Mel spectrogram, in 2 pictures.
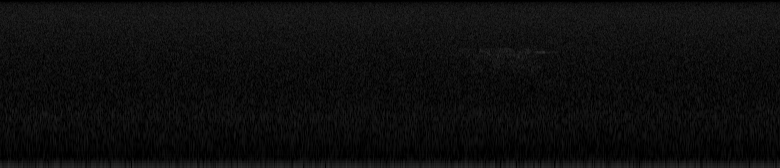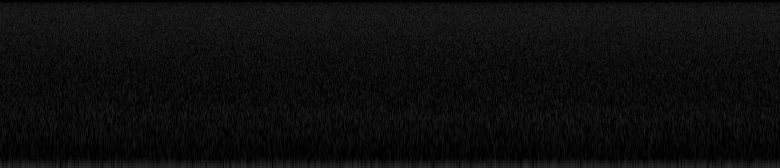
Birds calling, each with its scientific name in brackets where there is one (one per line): MacGillivray's Warbler (Geothlypis tolmiei)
